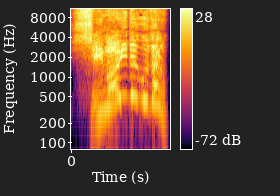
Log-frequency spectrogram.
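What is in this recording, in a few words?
Voice finish, Japanese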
